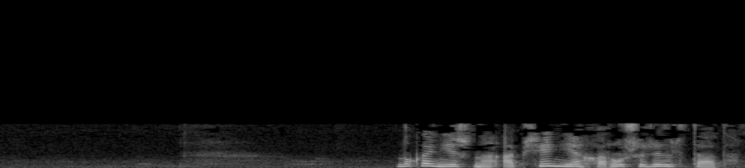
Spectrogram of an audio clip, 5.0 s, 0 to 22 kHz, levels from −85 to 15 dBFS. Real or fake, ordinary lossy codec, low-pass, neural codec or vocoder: real; MP3, 24 kbps; 7.2 kHz; none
